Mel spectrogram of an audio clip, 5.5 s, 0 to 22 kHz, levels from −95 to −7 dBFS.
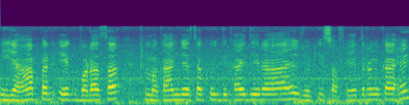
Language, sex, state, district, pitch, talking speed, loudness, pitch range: Hindi, male, Uttar Pradesh, Varanasi, 205 Hz, 185 wpm, -17 LUFS, 200-215 Hz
